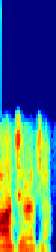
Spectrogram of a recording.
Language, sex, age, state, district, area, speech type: Nepali, male, 30-45, West Bengal, Jalpaiguri, urban, conversation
